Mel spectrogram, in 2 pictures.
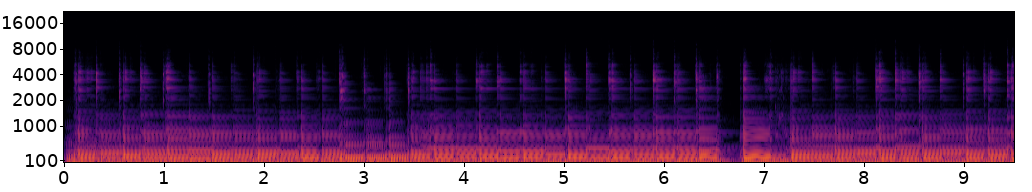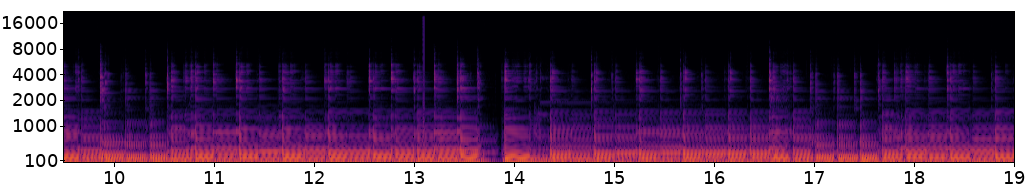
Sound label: bass mix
